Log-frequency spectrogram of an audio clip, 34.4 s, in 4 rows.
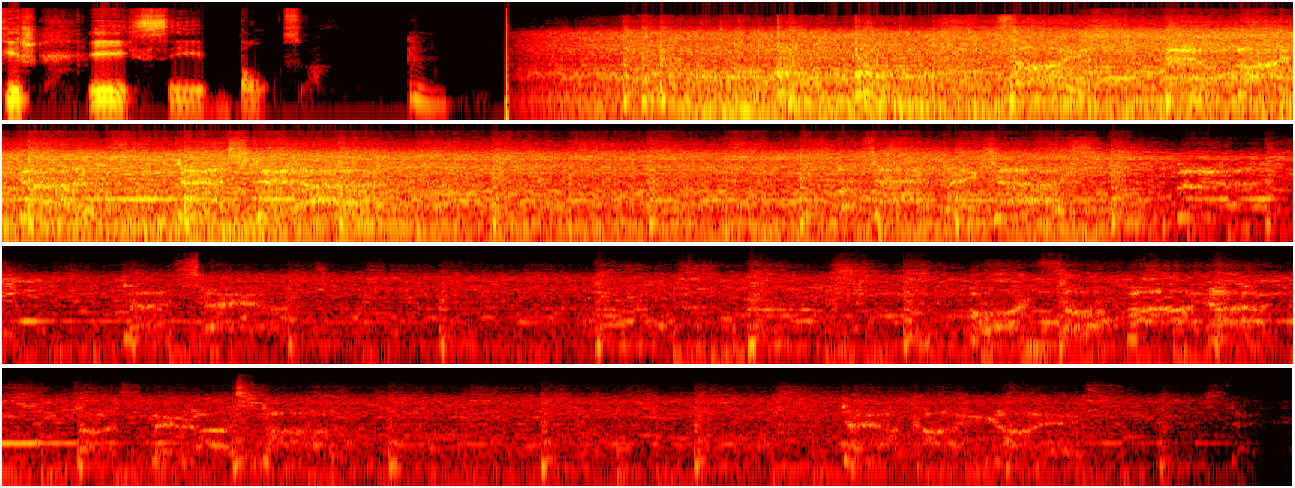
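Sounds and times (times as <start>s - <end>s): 
speech: 0.0s - 2.1s, 2.7s - 3.6s
driving guitar: 3.4s - 34.0s
rock song: 3.4s - 34.0s
shouted strained vocals: 6.7s - 11.4s, 14.1s - 17.0s.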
